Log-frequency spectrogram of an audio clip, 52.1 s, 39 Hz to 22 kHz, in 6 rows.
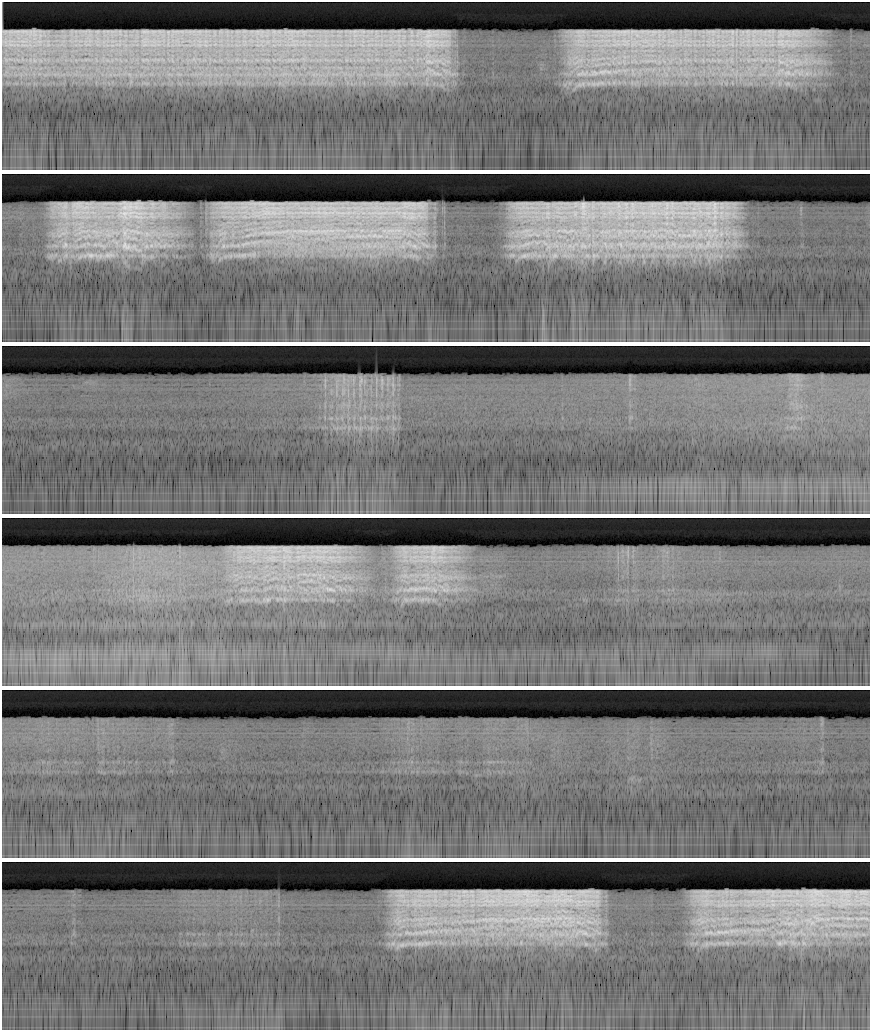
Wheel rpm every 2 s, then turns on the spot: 160, 160, 60, 140, 50, 100, 90, 130, 30, 0, 10, 0, 10, 20, 70, 30, 10, 10, 0, 10, 0, 0, 10, 40, 110, 100.
4-6 16-18 20-22 26-28 32-34 38-40 44-46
